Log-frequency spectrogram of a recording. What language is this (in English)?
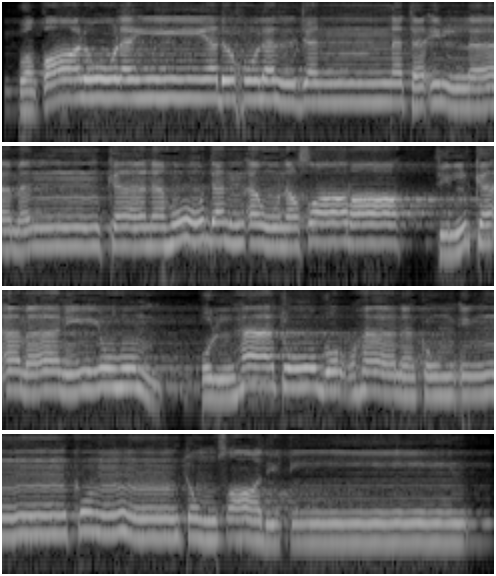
Arabic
